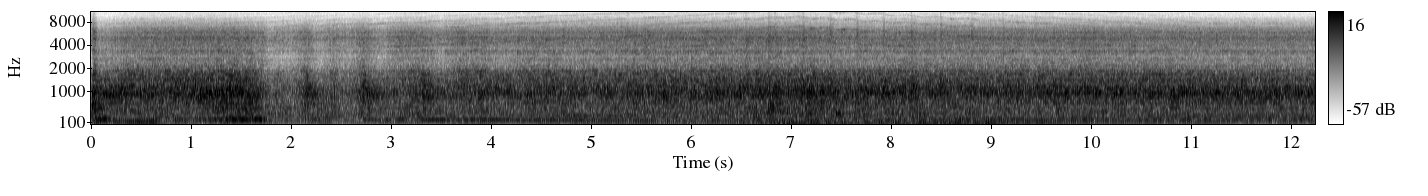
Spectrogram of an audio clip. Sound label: Steady State, Washing Machine Wash Spin Cycle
